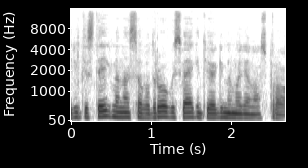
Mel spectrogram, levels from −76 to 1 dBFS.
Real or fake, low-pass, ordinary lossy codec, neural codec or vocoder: fake; 14.4 kHz; MP3, 64 kbps; vocoder, 44.1 kHz, 128 mel bands, Pupu-Vocoder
